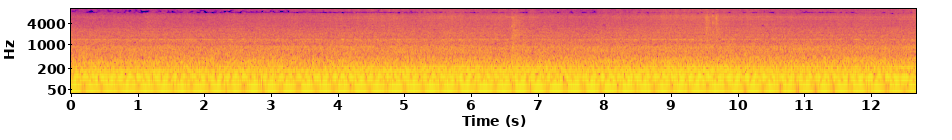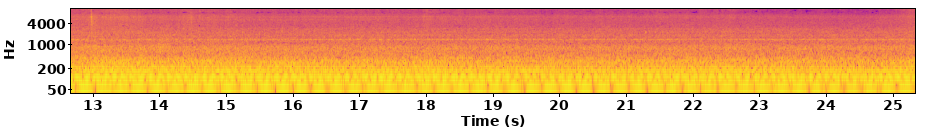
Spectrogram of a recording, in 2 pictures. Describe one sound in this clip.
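Straw hisses as it is blown through the air.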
